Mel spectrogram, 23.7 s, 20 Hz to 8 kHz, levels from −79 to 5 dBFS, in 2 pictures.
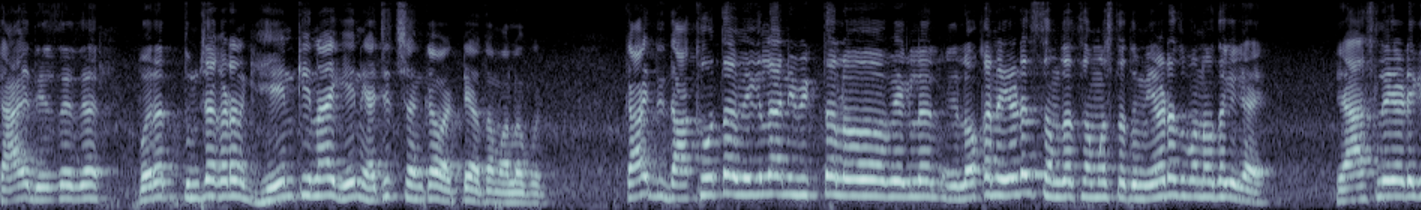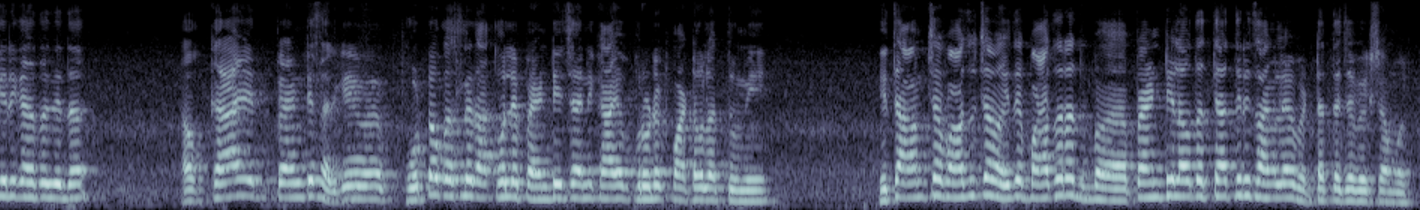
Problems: none marked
